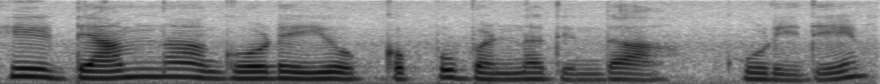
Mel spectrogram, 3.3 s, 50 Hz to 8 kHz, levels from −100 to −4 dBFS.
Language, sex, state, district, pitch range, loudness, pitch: Kannada, female, Karnataka, Bangalore, 170-215 Hz, -16 LUFS, 180 Hz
